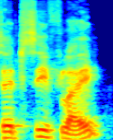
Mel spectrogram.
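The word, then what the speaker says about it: tsetse fly: So tac tac it is pronounced as setsifly they develop and multiply in the midgut.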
